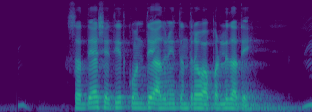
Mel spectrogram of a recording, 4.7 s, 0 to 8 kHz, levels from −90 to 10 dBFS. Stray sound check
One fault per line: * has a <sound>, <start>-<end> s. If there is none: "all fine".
all fine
